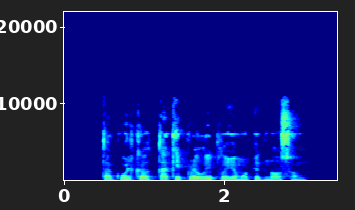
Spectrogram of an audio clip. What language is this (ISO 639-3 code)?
ukr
